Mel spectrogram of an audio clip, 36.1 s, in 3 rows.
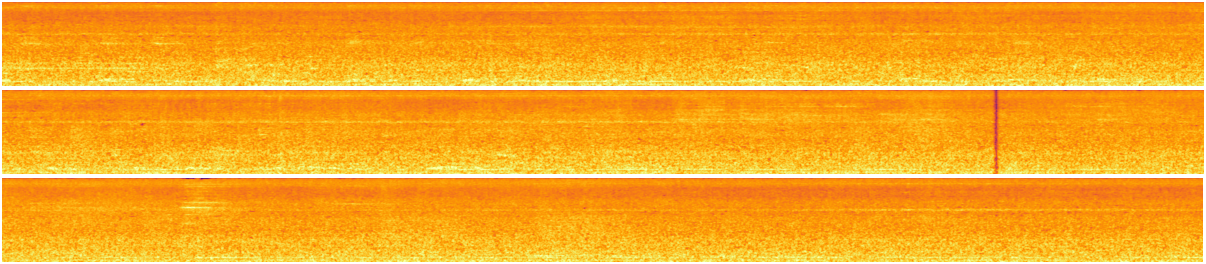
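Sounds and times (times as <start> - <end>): train wheels rumbling on track: 0.0 - 36.0
train wheel squeals: 25.8 - 26.5.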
